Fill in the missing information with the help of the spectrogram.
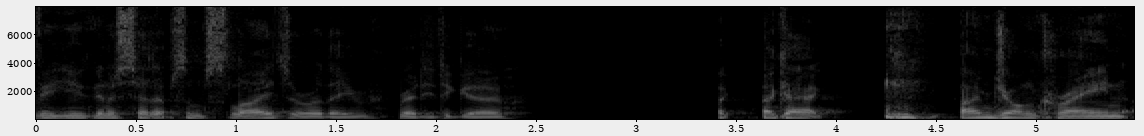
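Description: A man with a croaky voice from being sick, giving an informal, joking conference talk. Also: lowish voice, darkish tone. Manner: joking, informal, self-deprecating. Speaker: security officer introducing his team.

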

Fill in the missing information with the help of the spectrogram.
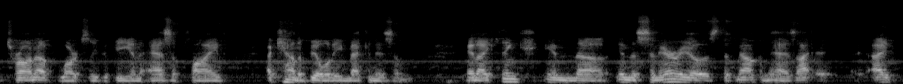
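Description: A man with a lowish voice talks in slow, measured phrases over a remote call. His audio is muffled and distorted, as if he were down a well. A clear hiss of noise runs under everything he says. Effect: distant, muffled, distorted line, like down a well. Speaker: meeting participant. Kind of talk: online policy meeting discussion.

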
